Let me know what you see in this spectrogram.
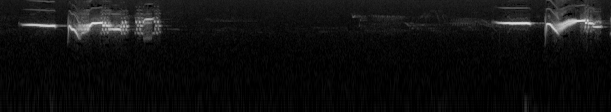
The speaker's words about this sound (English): The hermit thrush sings ethereal, paired phrases, long flute-like notes backed by complex, reedy phrases. Each is worthy of a long, silent pause in the woods. The Swainson's thrush. The veery. The hermit thrush.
